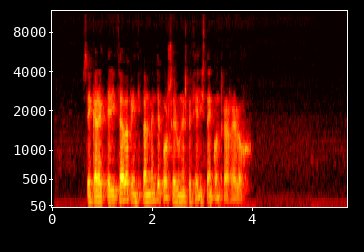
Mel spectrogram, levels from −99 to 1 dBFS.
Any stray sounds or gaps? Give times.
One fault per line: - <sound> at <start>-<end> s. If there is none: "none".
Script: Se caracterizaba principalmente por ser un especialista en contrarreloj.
none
